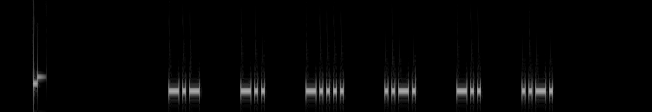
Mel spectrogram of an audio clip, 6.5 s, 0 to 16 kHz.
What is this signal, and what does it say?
Morse code, heard as a keyed tone, about 36 wpm, spaced as for 16 wpm, 700 Hz. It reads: KD6FDF
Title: USA Call Signs - 6 Characters - 4x Character Spacing - 35wpm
